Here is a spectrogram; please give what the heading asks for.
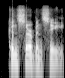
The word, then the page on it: Conservancy: American English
